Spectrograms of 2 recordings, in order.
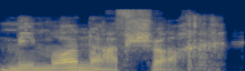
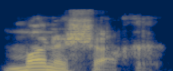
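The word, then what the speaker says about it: מה נפשך: And in Yiddish, it's pronounced monashach, which is kind of weird, but again, I can't explain it. That's just how it is, monashach.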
